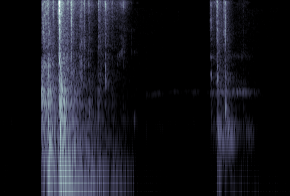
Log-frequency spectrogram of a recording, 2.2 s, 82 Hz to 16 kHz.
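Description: Two plastic thunks as the pleated paper air filter is pulled out of a Honda GCV160's plastic air-filter housing: a louder one about a third of a second in that dies away over half a second, and a short one near the end.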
